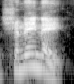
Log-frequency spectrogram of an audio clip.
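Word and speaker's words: Sheneneh: wait is it from Martin yes okay uh Shenene yes that's it yes Shenene okay so those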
